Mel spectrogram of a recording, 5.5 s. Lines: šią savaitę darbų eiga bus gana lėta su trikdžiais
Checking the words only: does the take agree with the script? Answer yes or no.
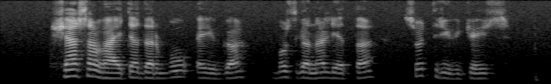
yes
